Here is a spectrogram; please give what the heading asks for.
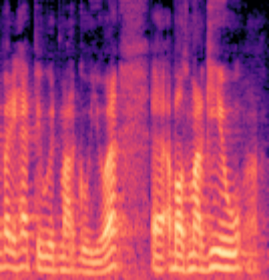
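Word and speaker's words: Marc Guiu: About Marguiu, correct pronunciation, Enzo Maresca already said that at the moment they have no intention to let him go on loan.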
